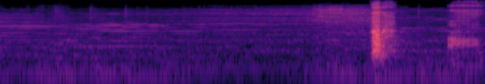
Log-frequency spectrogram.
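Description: A dog in Dragon Age: Origins gives one sharp, loud bark, followed by a shorter second bark a moment later, over a quiet game background.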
